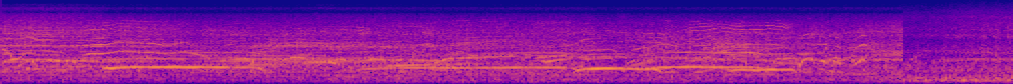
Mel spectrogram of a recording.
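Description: Children and young women scream with delight from a spinning ride overhead.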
